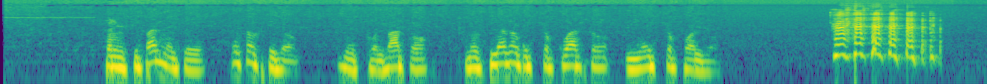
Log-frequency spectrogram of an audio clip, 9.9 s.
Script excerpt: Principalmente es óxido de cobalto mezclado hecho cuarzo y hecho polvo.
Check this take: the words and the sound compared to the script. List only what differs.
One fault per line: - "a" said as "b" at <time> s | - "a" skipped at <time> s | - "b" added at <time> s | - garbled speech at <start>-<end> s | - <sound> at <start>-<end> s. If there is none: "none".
- laugh at 8.3-9.4 s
